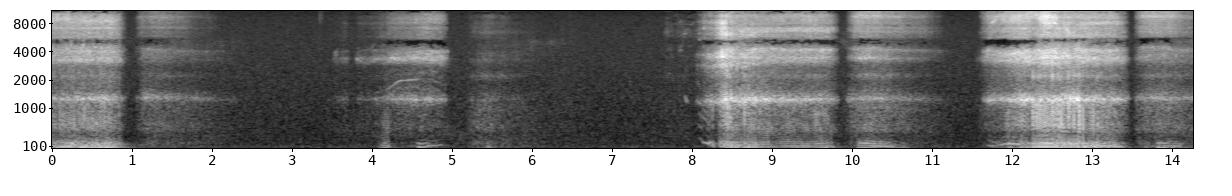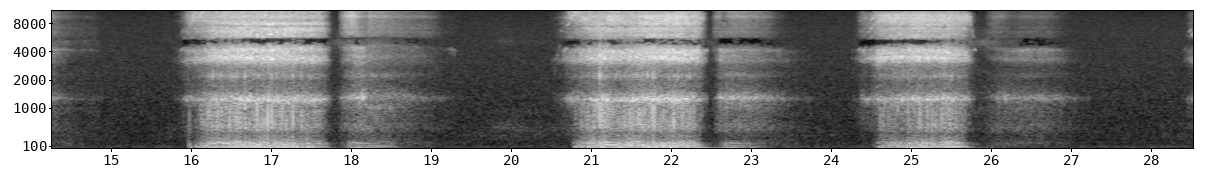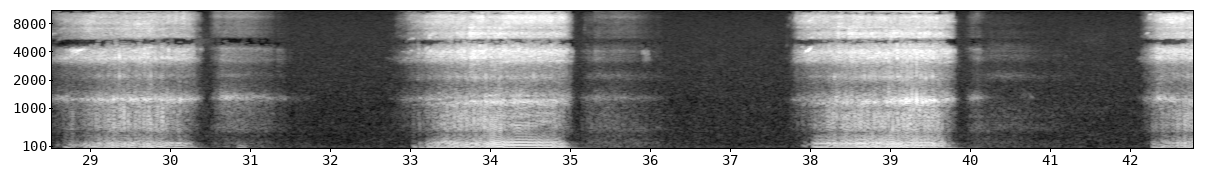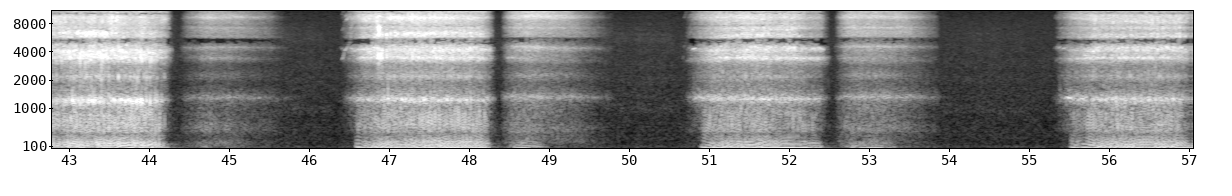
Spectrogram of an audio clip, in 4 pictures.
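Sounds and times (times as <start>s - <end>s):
man snoring: 0.0s - 2.0s, 3.8s - 5.7s, 8.1s - 14.6s, 15.9s - 19.1s, 20.6s - 23.6s, 24.4s - 27.0s, 28.5s - 31.5s, 32.9s - 36.1s, 37.8s - 40.3s, 42.2s - 45.7s, 46.4s - 49.8s, 50.8s - 54.0s, 55.4s - 57.0s.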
